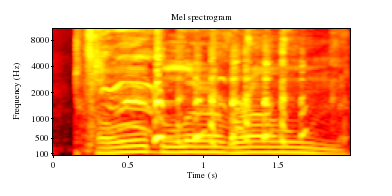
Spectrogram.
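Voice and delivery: very slow, sounded-out word. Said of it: "Sound it out".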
